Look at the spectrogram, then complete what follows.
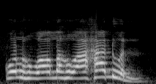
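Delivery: ahadun read through with the nun sounded; connected reading. Shown as a demonstration. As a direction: read ahadun joined, no stop.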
